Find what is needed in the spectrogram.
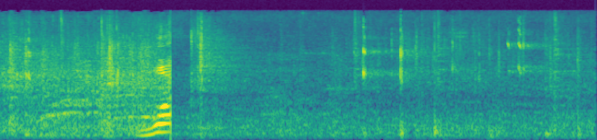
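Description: Badminton rally: rackets striking the shuttlecock in a string of sharp taps through the second half, over the low hum of an indoor arena crowd.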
